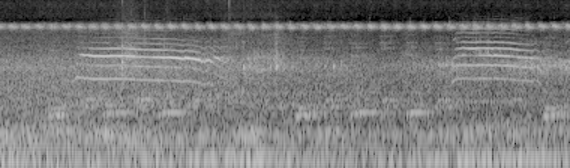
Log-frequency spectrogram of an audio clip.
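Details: Domestic cats, a ginger cat together with a white female cat: two drawn-out, slightly falling meows about three seconds apart, over steady background music or hum and a constant high-pitched tone.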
